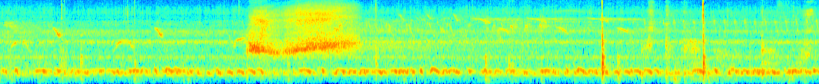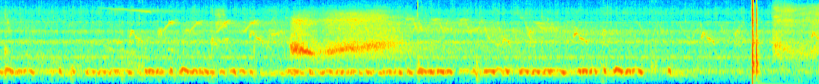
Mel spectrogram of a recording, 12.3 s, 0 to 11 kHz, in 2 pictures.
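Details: Black grouse lekking in spring 2010: a steady, low bubbling coo runs throughout, broken twice by loud hissing sneezes. Faint calls of other birds sound in the background.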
